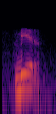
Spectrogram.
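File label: "bir", Indonesian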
